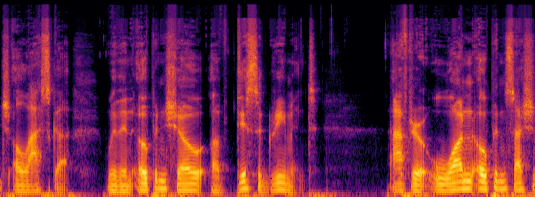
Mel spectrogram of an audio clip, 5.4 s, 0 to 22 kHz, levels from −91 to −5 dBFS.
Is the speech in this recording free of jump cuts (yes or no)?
yes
